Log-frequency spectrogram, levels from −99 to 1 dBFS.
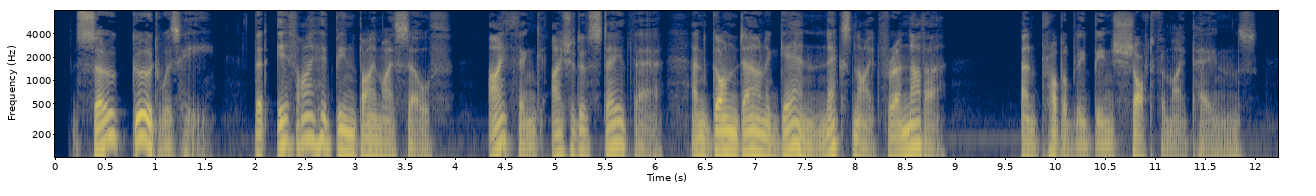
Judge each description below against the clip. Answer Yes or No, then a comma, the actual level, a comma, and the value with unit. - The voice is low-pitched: Yes, low, 100 Hz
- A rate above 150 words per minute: Yes, average, 160 wpm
